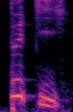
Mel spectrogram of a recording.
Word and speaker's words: petit: Petit. Okay, remember to pronounce this E like a E. Petit. Final T not pronounced. Petit.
